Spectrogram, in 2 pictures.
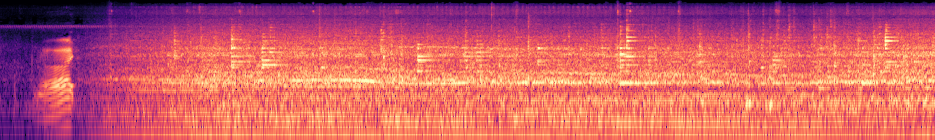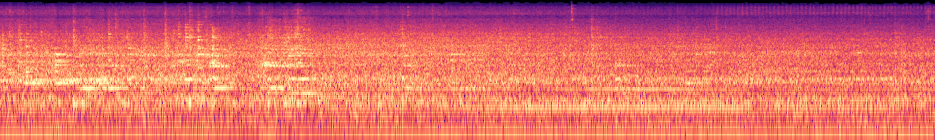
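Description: A tracked loader's engine roars steadily nearby.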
